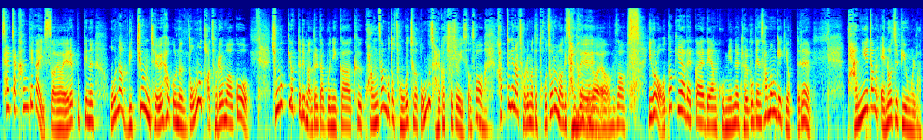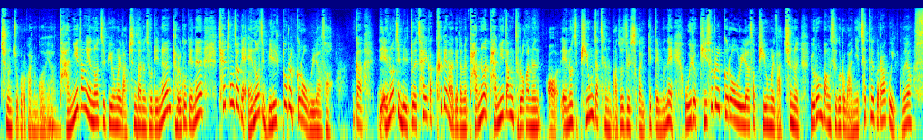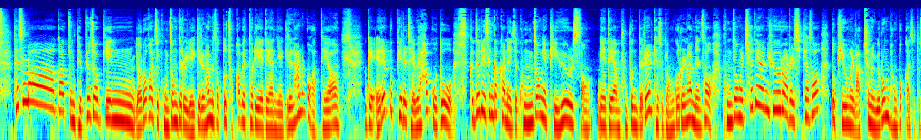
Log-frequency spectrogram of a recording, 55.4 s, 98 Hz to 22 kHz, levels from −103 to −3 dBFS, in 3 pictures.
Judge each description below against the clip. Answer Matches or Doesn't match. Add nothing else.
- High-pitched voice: Matches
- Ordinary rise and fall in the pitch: Doesn't match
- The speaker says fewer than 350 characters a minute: Doesn't match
